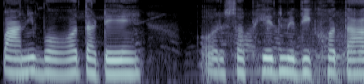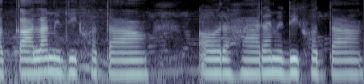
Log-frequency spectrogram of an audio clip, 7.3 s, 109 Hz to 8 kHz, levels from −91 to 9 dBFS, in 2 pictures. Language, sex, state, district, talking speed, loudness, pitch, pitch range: Bhojpuri, female, Uttar Pradesh, Gorakhpur, 105 wpm, -23 LUFS, 195 Hz, 190-200 Hz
